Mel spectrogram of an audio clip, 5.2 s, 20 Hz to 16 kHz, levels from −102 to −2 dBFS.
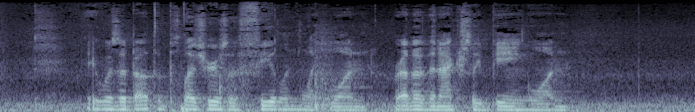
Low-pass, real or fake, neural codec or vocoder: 14.4 kHz; real; none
